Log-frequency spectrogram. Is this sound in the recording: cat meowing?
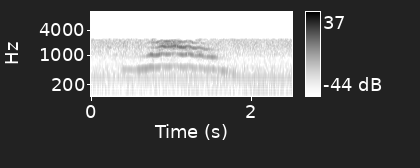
yes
